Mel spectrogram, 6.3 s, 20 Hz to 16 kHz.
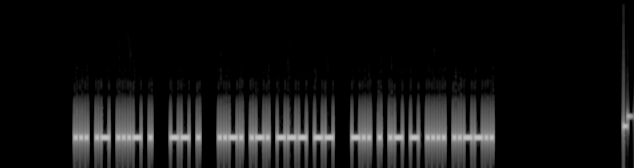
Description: Morse code, heard as a keyed tone, about 44 wpm, 700 Hz. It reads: SAVE ME FROM DEATH?
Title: Sentences from Top 1100 Words 45wpm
